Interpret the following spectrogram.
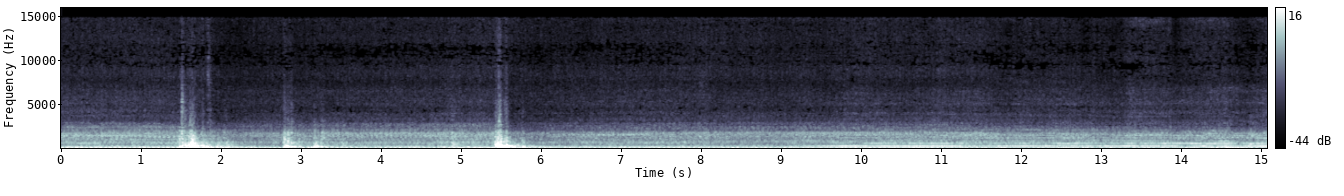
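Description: John Deere 250 skid steer's diesel engine running steadily as the loader is worked, with three sharp clunks in the first six seconds. About ten seconds in, a steady whine joins the engine as the machine drives.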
